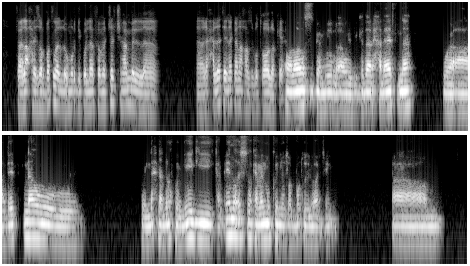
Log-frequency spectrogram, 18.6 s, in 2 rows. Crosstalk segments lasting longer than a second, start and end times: none

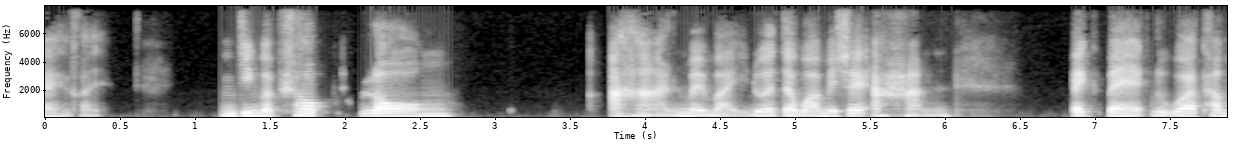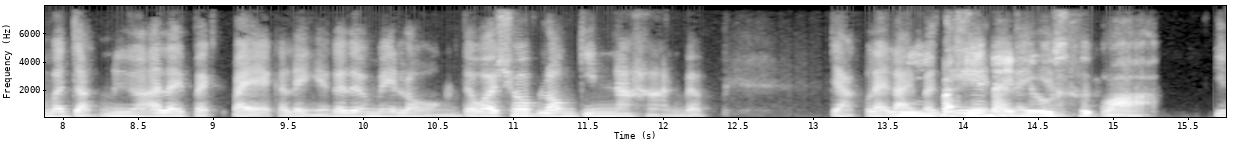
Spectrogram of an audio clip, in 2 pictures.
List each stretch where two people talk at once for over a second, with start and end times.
13.6-14.9

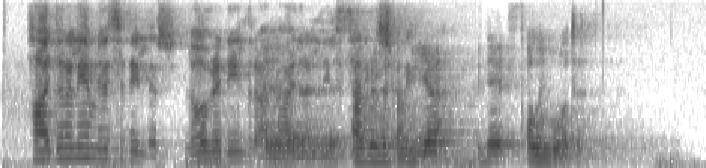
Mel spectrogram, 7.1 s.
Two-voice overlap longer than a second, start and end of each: 2.6-4.3

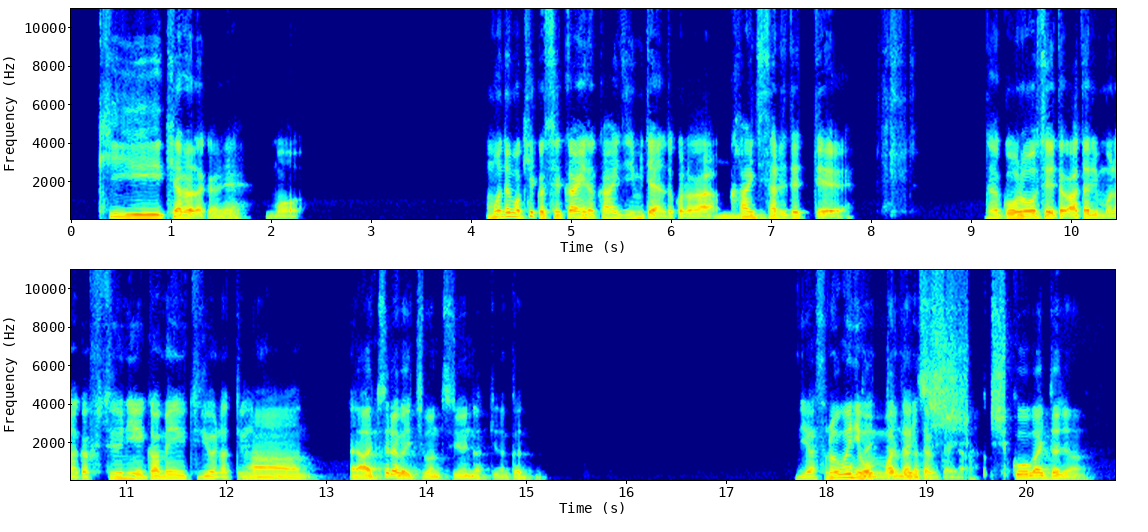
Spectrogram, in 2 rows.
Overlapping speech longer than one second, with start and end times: 18.2-19.4

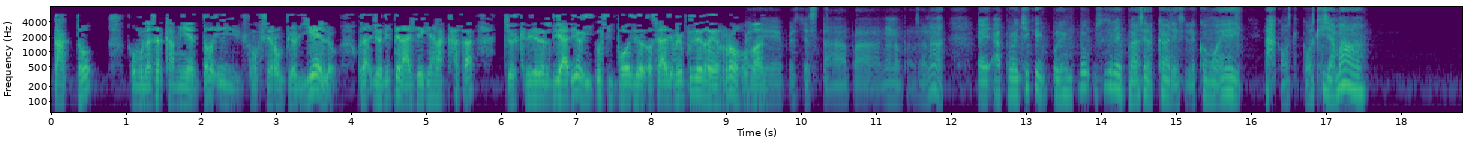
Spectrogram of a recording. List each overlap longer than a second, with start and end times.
none

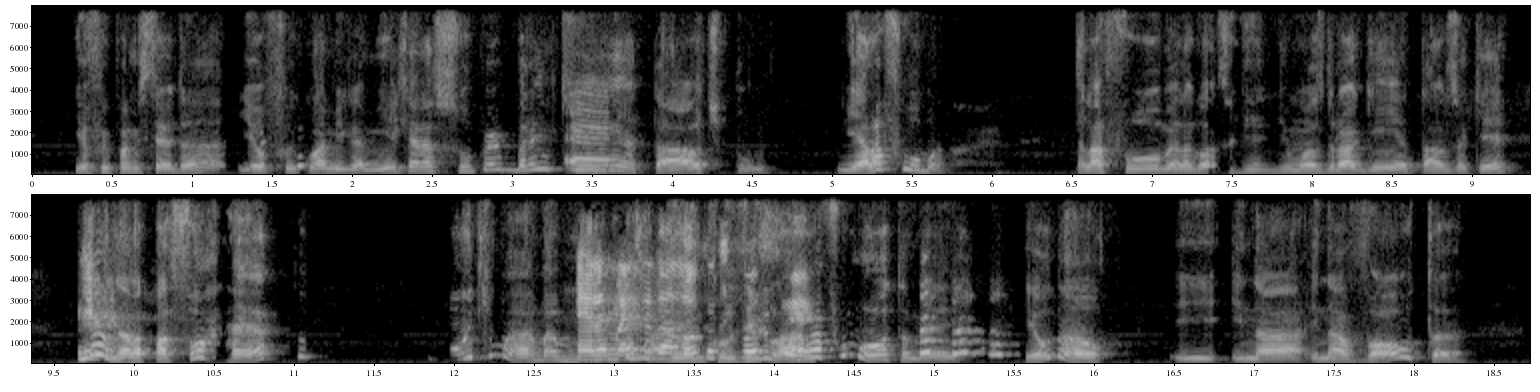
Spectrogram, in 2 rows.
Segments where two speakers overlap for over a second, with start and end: 12.8-14.3

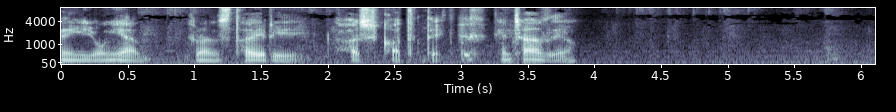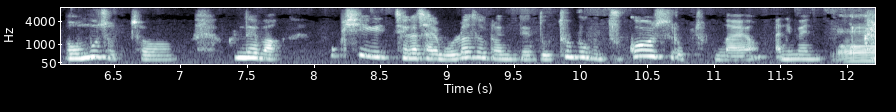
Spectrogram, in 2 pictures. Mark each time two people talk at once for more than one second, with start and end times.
none

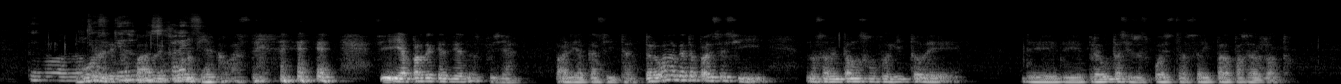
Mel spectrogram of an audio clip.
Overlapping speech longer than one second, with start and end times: 0.8-2.1

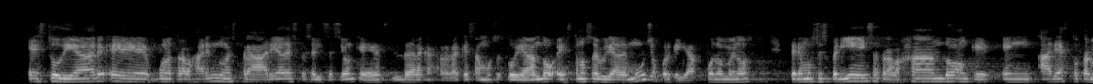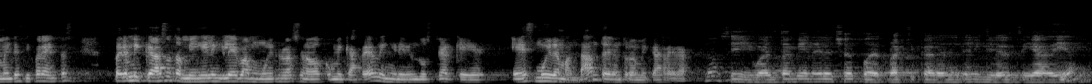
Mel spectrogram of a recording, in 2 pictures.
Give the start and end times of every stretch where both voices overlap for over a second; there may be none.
none

